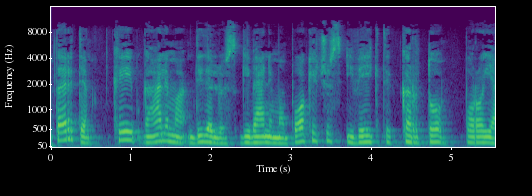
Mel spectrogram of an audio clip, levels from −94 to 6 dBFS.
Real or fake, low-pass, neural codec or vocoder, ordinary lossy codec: real; 14.4 kHz; none; MP3, 48 kbps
